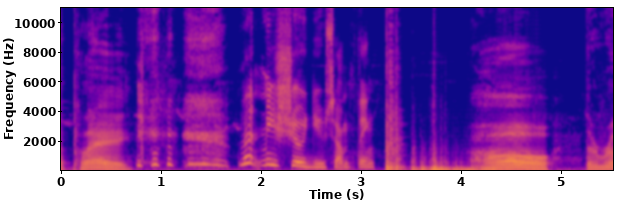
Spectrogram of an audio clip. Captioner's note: laughing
